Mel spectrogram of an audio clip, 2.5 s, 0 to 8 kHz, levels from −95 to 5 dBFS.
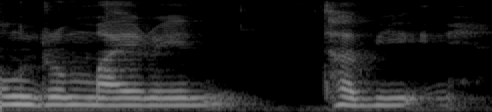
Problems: none marked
